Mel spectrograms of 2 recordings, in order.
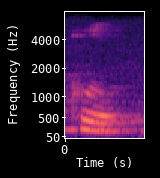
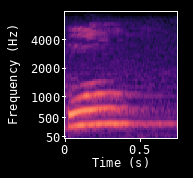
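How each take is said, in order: First: The first consonant is a plain forward k sound. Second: The first consonant is made deep in the throat. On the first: The speaker calls it wrong. "bukan Kul" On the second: The speaker calls it right. "ini huruf Qaf. Jadi dibacanya Qul"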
